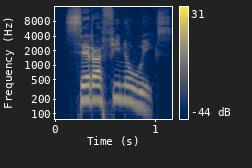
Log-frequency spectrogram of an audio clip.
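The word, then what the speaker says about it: Serafinowicz: Lui, la prononciation, c'est Weex. J'ai cherché parce qu'il était toujours dans les interviews, les gens disent toujours mal mon nom. ? Voilà. Serafina Weex, Serafina Weex, ici.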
